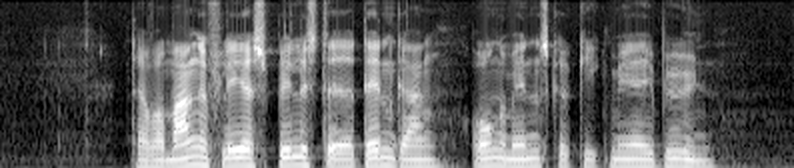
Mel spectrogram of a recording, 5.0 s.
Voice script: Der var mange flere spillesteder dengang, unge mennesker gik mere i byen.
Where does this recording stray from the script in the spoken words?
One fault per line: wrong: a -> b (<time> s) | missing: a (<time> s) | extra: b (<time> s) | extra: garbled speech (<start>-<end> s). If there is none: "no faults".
no faults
